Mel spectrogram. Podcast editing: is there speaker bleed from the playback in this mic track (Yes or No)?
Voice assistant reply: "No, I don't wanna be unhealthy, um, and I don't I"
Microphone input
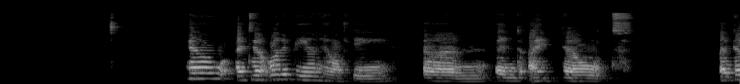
Yes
